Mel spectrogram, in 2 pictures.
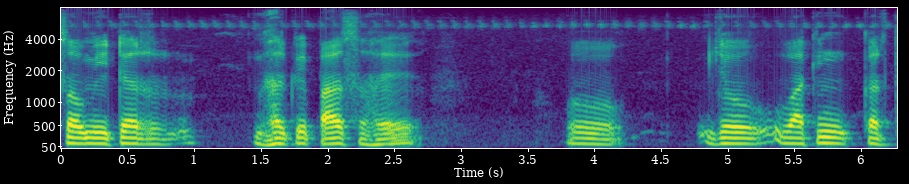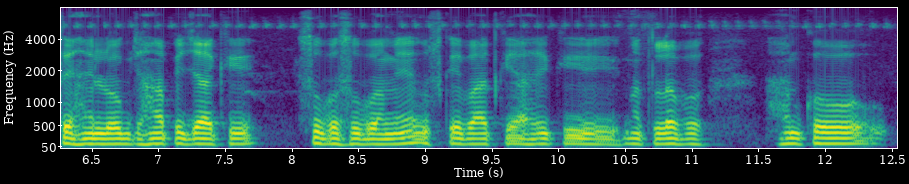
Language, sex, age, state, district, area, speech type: Hindi, male, 30-45, Uttar Pradesh, Prayagraj, rural, spontaneous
